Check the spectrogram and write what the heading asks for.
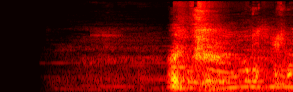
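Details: Father's sneeze that makes his baby laugh: a rising intake of breath, then one abrupt, loud sneeze, cut short at the end.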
